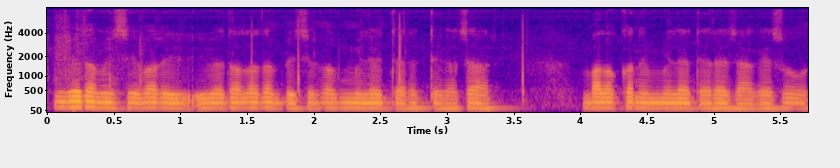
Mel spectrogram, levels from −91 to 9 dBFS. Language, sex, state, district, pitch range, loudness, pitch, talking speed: Chakma, male, Tripura, Dhalai, 100-105 Hz, -18 LUFS, 105 Hz, 180 wpm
